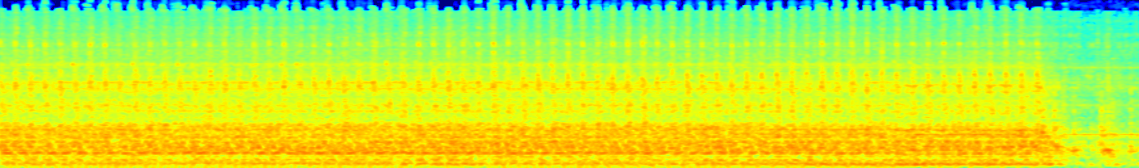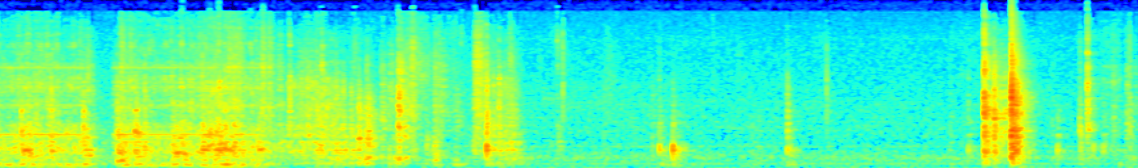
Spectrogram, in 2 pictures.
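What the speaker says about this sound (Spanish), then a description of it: "y ahora al coser solo tenemos que seguir el borde" A sewing machine stitches along the edge of masking tape stuck to its base, a steady rapid whir for about ten seconds, then stops, leaving faint handling clicks and small knocks.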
